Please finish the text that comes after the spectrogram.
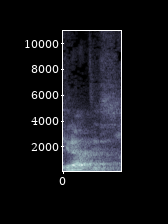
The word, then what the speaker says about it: gratis: because you guys gratis yeah yeah we say kiratis so it's like wow i don't know in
